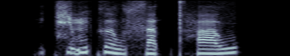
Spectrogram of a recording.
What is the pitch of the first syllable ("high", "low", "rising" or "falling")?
rising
